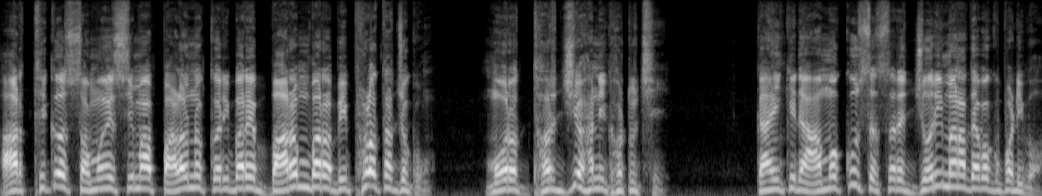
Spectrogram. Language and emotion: Odia, angry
